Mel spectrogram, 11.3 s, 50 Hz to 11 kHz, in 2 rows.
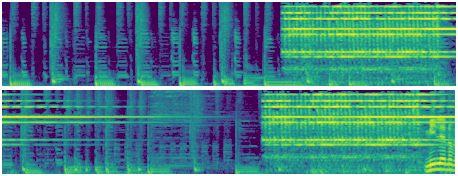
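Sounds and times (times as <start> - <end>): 
old-style telephone bell ringing: 3.5 - 8.2, 8.9 - 11.3
speech: 11.0 - 11.3.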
